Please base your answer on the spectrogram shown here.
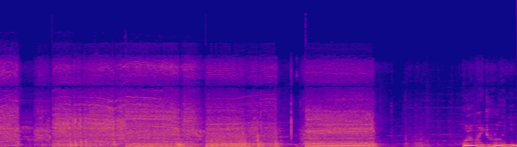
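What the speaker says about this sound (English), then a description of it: "What am I drilling into right now?" Drill boring into a Mazda Miata's body, loud rapid buzzing bursts in several spurts with short pauses, close up; a voice speaks near the end.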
